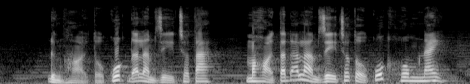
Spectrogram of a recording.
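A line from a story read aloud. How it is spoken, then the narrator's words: Shouting while running. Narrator (Vietnamese): Khánh vừa chạy vừa hét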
